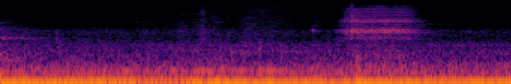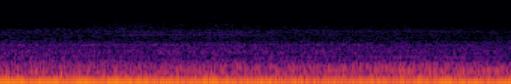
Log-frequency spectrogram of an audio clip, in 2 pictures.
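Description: Car engine idling, a steady low hum heard inside the cabin. About two and a half seconds in there is a short breathy sniff from someone who has been crying.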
